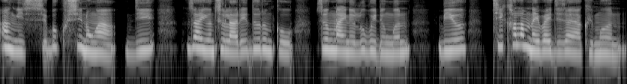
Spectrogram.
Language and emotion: Bodo, sad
